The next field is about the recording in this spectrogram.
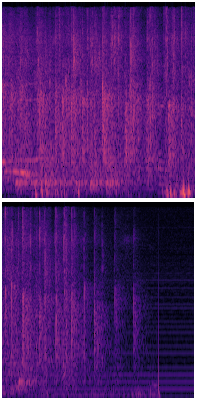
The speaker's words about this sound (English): So, guys, I know you just clapped, but give him a clap as he comes up.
